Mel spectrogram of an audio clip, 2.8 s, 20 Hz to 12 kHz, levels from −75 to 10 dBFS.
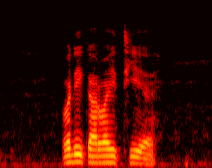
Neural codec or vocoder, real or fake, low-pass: none; real; 7.2 kHz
